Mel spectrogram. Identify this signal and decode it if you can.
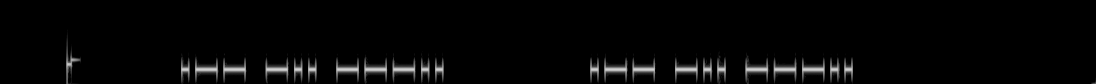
Morse code, heard as a keyed tone, about 17 wpm, 700 Hz. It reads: WD8 WD8
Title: USA Call Sign Prefixes - Repeated 2x - 17wpm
